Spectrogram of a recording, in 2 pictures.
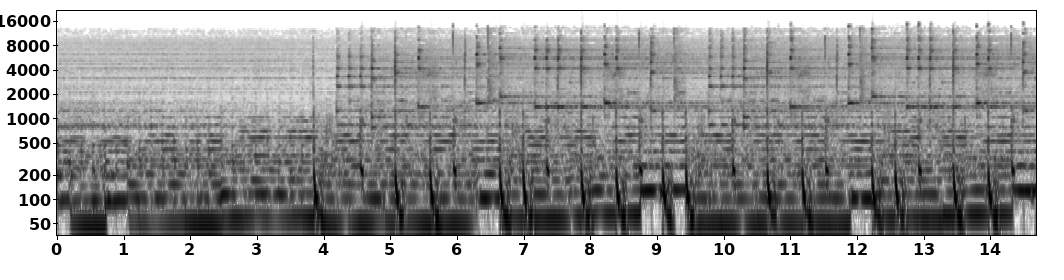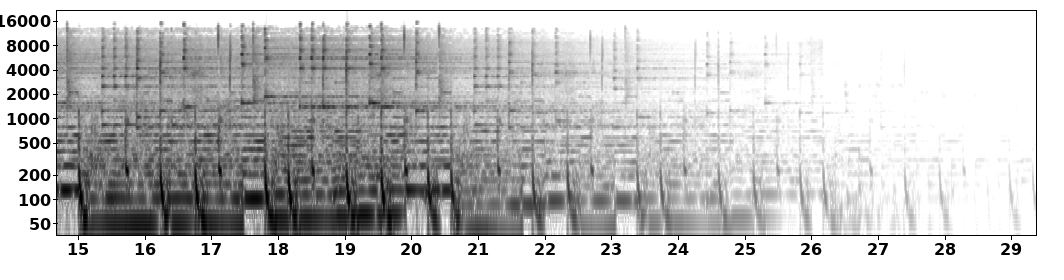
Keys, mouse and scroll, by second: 0.9-2.1 drag, 13.0 click, 13.8-14.6 alt+shift+drag, 17.5-18.5 drag, 20.1 Right, 23.0 click, 26.0 ctrl+-, 26.5 space, 26.8 click, 26.9-27.3 space.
